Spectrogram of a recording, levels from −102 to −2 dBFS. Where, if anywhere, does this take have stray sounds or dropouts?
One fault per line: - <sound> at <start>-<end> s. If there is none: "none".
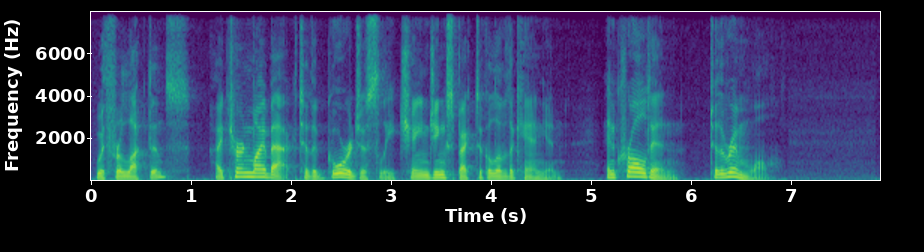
none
